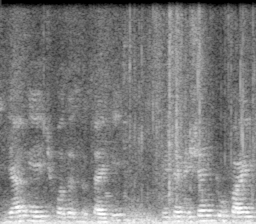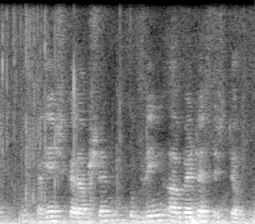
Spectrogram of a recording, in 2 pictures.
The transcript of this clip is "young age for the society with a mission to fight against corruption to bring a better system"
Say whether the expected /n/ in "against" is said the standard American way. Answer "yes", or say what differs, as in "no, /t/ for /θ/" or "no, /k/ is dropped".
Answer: no, /n/ is dropped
